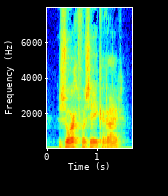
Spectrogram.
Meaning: a health insurer (insurance company providing health insurances)
- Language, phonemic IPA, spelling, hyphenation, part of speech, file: Dutch, /ˈzɔrx.vərˌzeː.kə.raːr/, zorgverzekeraar, zorg‧ver‧ze‧ke‧raar, noun, Nl-zorgverzekeraar.ogg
